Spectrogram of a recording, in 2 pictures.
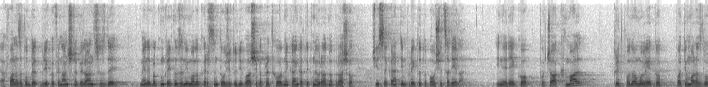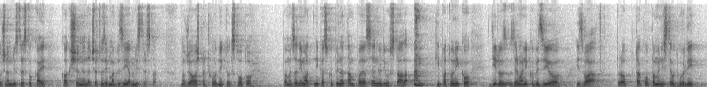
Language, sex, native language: Slovenian, male, Slovenian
